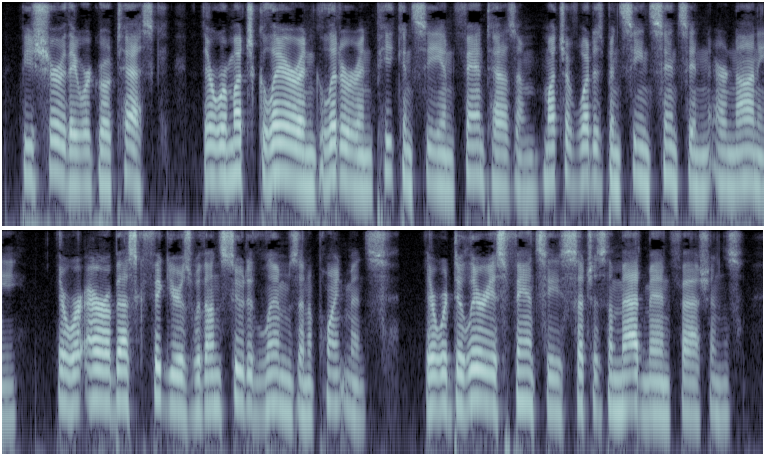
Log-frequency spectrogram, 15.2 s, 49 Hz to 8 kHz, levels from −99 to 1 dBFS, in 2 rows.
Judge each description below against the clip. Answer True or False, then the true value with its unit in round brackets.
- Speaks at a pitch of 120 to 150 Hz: True (140 Hz)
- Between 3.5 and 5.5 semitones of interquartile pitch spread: False (3.1 semitones)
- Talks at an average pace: True (160 wpm)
